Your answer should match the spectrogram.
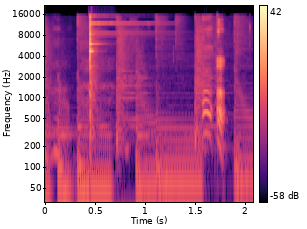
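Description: A bright metallic ting, a cartoon sound effect, about half a second in, ringing out for under a second over light background music.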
